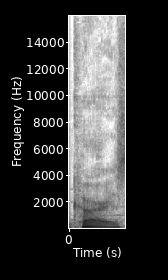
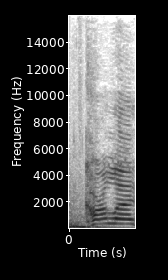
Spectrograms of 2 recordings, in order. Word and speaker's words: Cara: Of course, things didn't begin on the best note when one of the hosts began the interview by getting CARA's name wrong. Carla Delevingne is in the movie.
